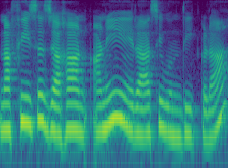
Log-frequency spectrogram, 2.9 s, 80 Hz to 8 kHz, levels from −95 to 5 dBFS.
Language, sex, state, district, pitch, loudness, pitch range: Telugu, female, Andhra Pradesh, Visakhapatnam, 230 Hz, -20 LUFS, 210-275 Hz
